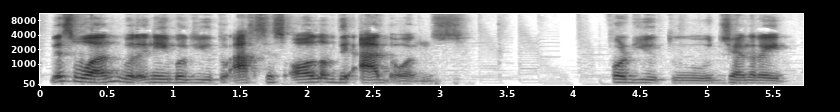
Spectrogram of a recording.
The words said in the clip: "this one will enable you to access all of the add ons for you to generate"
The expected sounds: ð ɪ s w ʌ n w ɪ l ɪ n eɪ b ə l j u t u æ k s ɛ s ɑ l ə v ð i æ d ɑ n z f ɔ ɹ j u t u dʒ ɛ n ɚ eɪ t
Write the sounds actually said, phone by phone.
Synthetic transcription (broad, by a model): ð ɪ s w ʌ n w ɪ l ɪ n eɪ b ə l j u t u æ k s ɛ s ɑ l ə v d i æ d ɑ n s f ɔ ɹ j u t u dʒ ɛ n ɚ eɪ t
